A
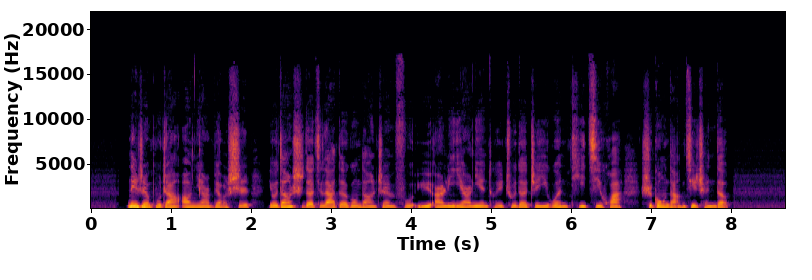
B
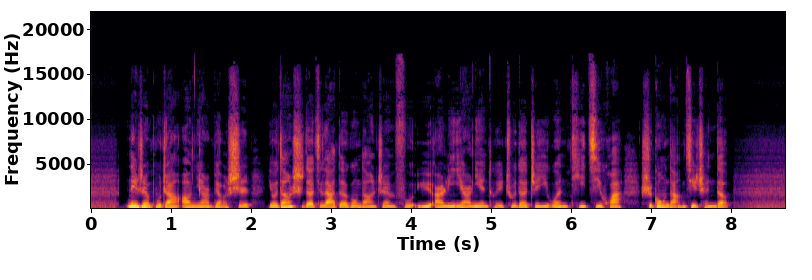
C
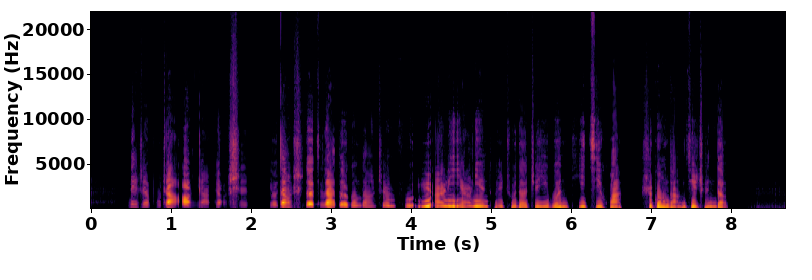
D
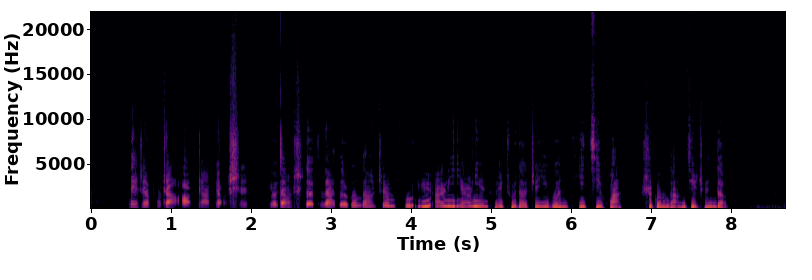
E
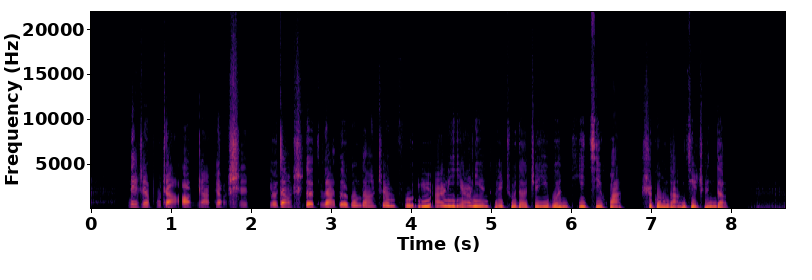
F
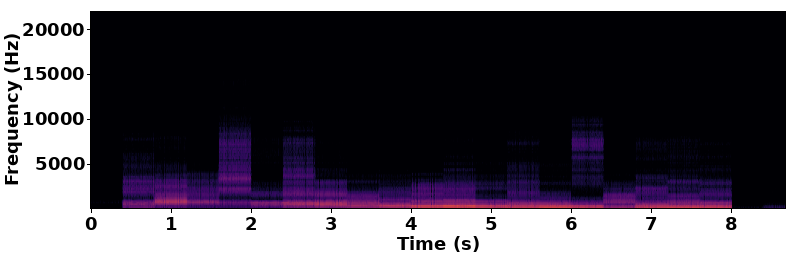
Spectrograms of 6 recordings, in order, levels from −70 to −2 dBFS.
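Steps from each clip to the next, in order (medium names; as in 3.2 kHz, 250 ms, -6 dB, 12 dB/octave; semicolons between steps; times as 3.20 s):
upward compressor, threshold -25 dBFS; trim +5 dB
high-pass sweep 790 Hz -> 170 Hz, 1.85–5.66 s; power-law waveshaper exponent 2; trim -3 dB
compression 6:1, threshold -26 dBFS, peak gain reduction 14.5 dB; trim -4.5 dB
octave divider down 2 oct, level -4 dB; saturation -17 dBFS, distortion -27 dB; trim +5 dB
spectrogram pixelated in time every 400 ms; trim -1.5 dB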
